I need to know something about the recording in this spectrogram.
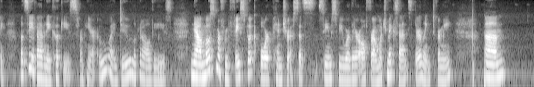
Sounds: speech

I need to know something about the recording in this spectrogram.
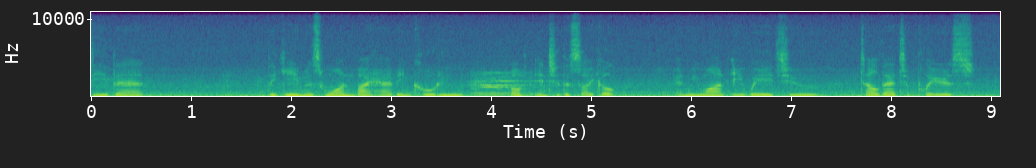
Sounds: speech, music

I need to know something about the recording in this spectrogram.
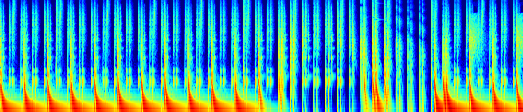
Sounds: drum machine, drum, music, bass drum, musical instrument

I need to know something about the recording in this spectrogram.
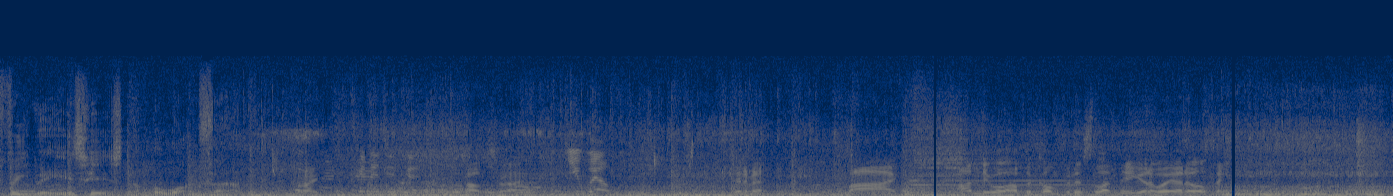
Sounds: vehicle, speech, music

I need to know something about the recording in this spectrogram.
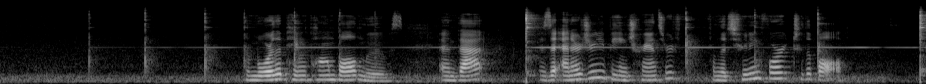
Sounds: playing tuning fork

